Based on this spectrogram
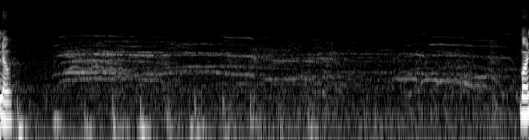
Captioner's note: cheers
